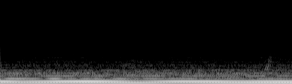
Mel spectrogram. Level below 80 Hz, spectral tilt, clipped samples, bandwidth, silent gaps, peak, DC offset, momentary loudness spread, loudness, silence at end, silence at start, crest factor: -20 dBFS; -17.5 dB/octave; under 0.1%; 0.9 kHz; none; -8 dBFS; under 0.1%; 4 LU; -18 LUFS; 0 s; 0 s; 8 dB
